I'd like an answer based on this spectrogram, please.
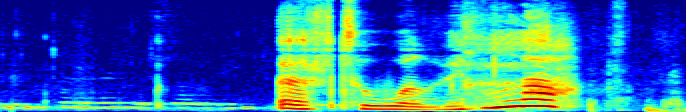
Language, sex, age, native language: Icelandic, female, 8, Icelandic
